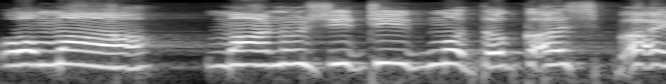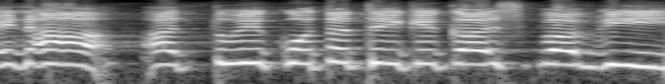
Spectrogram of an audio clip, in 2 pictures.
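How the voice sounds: A woman uses a cartoonish character voice at an extremely high pitch. Her delivery is fairly slow, with monotone, flat intonation.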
